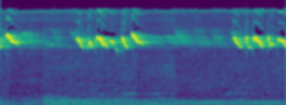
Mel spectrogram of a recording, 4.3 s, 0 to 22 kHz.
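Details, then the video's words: Javan white-eye song used as a training recording for other birds: high, thin chirping phrases of quick falling notes in bursts with short pauses, over a faint low hum. "Masteran Suara Burung Pleci Auriventer ampuh 100% - suara burung masteran terlengkap"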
